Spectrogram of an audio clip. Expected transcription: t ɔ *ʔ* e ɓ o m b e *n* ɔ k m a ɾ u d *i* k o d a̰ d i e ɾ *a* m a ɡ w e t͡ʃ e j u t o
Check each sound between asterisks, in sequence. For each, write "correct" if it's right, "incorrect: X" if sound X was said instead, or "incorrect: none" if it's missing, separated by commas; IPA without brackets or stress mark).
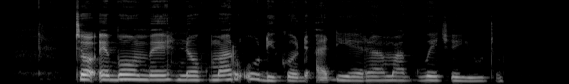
correct, correct, correct, correct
